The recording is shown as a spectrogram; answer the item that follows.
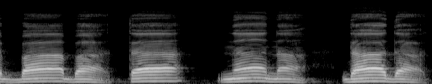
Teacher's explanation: اور زبر کو 2 برابر کھینچنے سے الف مدہ وجود میں آتا ہے. الف مدہ کی آواز زبر کی آواز سے تھوڑا زیادہ ہے. زبر کا 2 گنا یا 2 برابر کھینچنے سے الف مدہ وجود میں آتا ہے، اور اس کی آواز آ سے شباہت، جیسے آدم، آم، اس کی آواز سے شباہت رکھتی ہے.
